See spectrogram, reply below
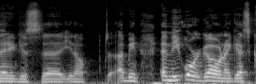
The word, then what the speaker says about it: orgone: He created a new concept known as orgone energy. – Orgone. Spell that. – O-R-G-O-N-E.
